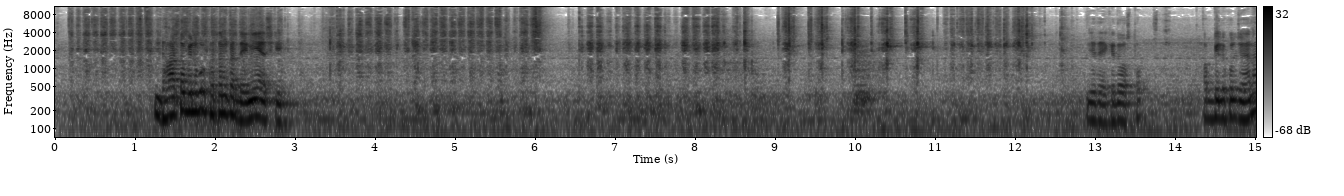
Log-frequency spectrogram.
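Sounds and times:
sandpaper rasping on steel: 0.2s - 2.5s, 3.4s - 12.2s.

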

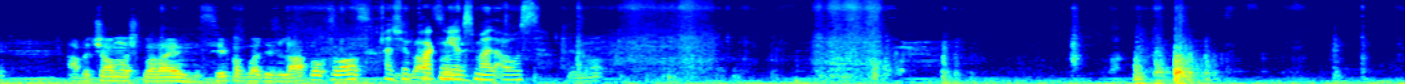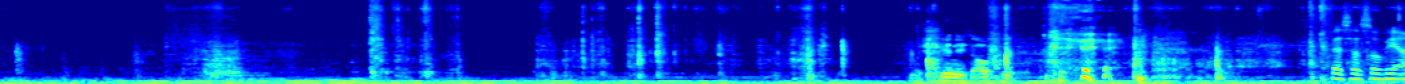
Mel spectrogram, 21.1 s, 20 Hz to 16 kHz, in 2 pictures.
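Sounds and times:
low steady hum: 0.0s - 21.0s
cardboard scraping and rustling: 4.3s - 6.8s, 11.7s - 12.5s, 13.3s - 18.3s.

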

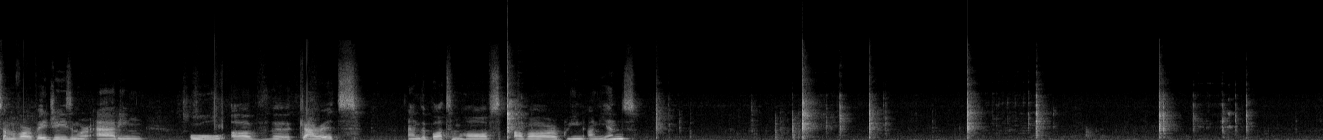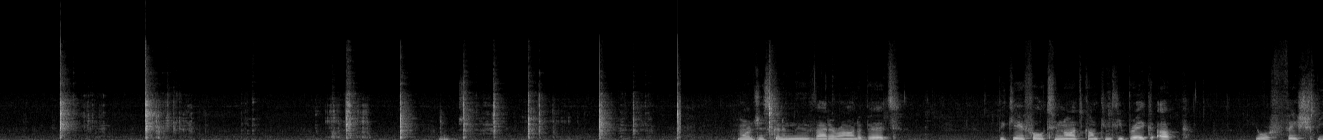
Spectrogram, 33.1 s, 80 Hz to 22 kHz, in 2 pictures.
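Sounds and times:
knife scraping cutting board: 22.3s - 24.8s.

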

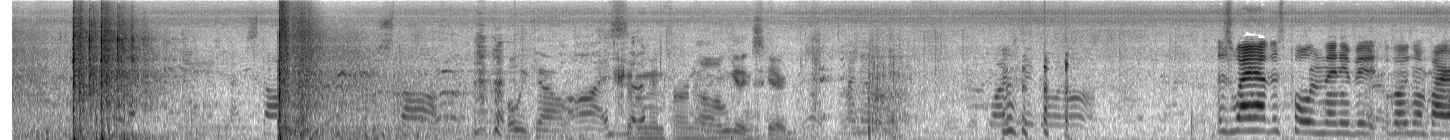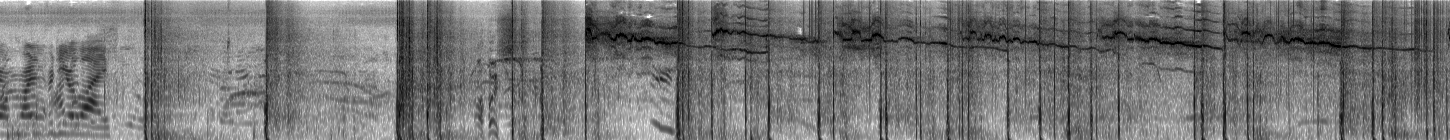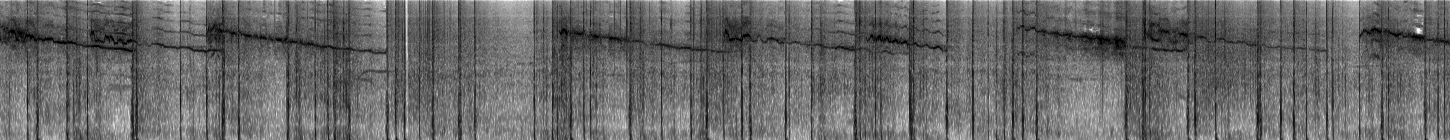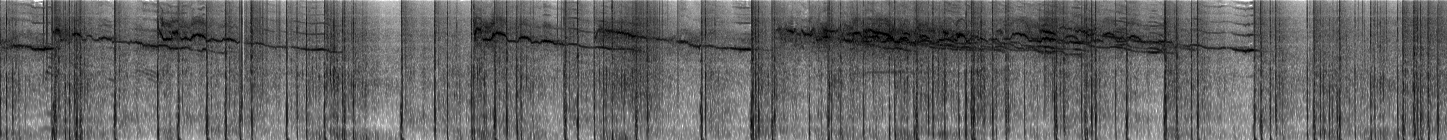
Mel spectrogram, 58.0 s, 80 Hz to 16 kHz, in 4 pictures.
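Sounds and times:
fireworks pops and crackling: 0.1s - 57.9s
high whistle falling in pitch: 19.7s - 33.1s.

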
